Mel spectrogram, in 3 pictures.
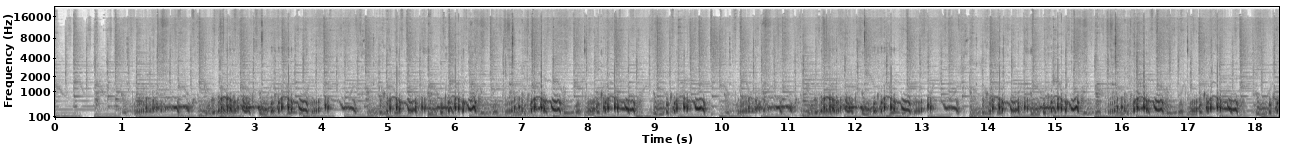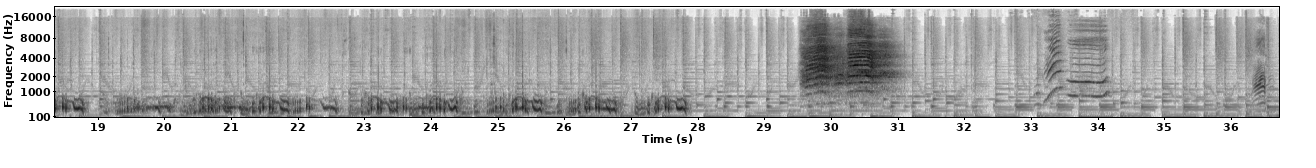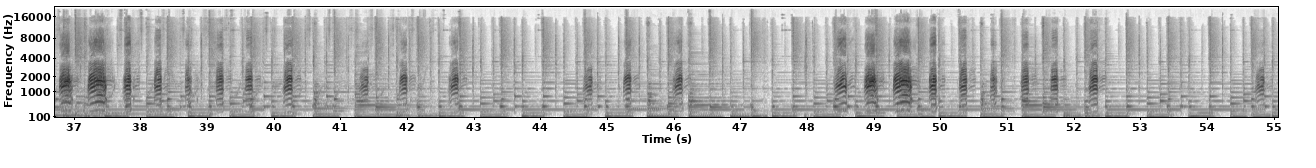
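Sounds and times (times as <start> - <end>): pigeons cooing: 29.6 - 31.1.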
